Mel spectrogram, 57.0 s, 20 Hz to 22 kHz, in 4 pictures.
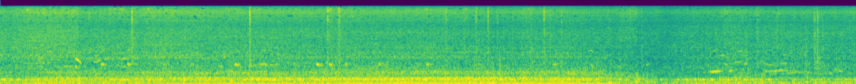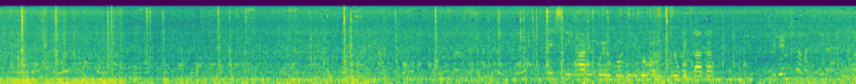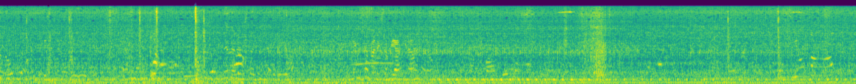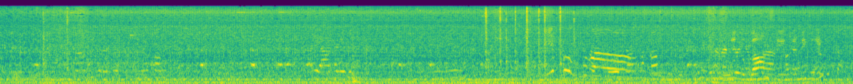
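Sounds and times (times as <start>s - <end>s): faint voices: 0.0s - 57.0s
motorcycle engines running: 0.0s - 57.0s.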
